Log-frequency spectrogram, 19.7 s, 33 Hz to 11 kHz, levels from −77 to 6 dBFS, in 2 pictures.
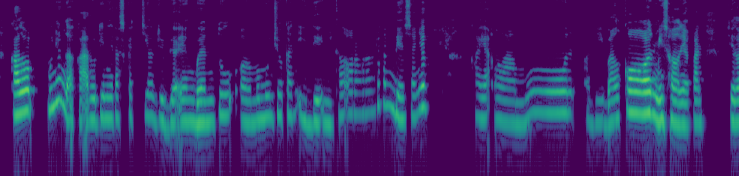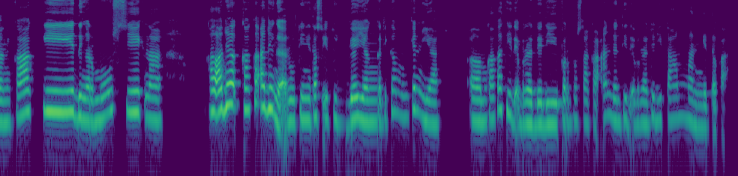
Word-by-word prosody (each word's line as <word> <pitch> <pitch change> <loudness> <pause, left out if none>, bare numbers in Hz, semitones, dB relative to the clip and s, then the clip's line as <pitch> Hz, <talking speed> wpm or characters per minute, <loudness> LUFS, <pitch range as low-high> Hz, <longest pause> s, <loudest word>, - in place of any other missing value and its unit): Kalau 265 +3 +8 0.2
punya 330 +7 +1
enggak 335 - +1
Kak, - - 0
rutinitas 225 +1 -4
kecil 235 0 -12
juga 200 -2 -5
yang 205 0 -3
bantu, 200 +5 -2
eee, 200 -1 -5
memunculkan 235 +3 -7
ide 200 -2 -5
nih? 190 - -7
Kalau 240 +2 -10
orang-orang 260 +1 -15
tuh - - -8
kan 345 - -7
biasanya, 240 +4 -2 0.6
kayak 220 -1 -8
ngelamun, 265 +7 -5
eee, 260 - -22
di 200 - -13
balkon 260 +7 +7
misalnya 195 -3 +2
kan, 200 - -2 0.4
jalan 200 -1 0
kaki, 275 +2 +5
dengar 210 -3 +2
musik 275 +5 -1
nah, 215 -1 -1 0.6
kalau 275 -1 +8
ada, 350 0 +8
Kakak 300 -2 -1
ada 320 -1 +5
enggak - - +4
rutinitas 215 +2 -2
itu 215 -1 -7
juga 190 +4 +2
yang 205 -2 +1
ketika 215 +7 -7
mungkin 240 +2 -5
ya, 195 -2 -2 0.5
mmm, 205 -1 +1
Kakak 295 +8 -3
tidak 255 - -3
berada 185 -1 +1
di 185 0 0
perpustakaan 200 +3 -8
dan 210 -2 -5
tidak 190 -3 -8
berada 195 +2 -7
di 215 -1 -9
taman 215 -3 -9
gitu, 165 - -9
Kak? - - -15
220 Hz, 170 wpm, -25 LUFS, 200-265 Hz, 0.6 s, Kalau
